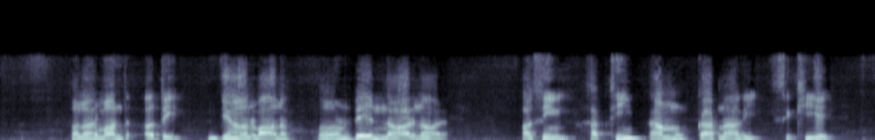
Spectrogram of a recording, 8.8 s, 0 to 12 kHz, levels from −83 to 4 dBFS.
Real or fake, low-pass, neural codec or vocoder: fake; 7.2 kHz; codec, 16 kHz, 0.8 kbps, ZipCodec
